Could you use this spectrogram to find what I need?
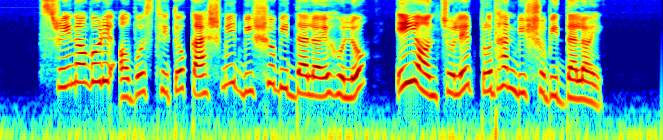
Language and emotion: Bengali, neutral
